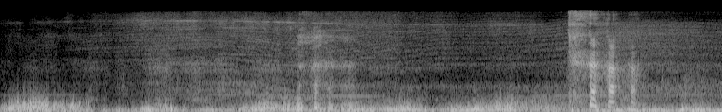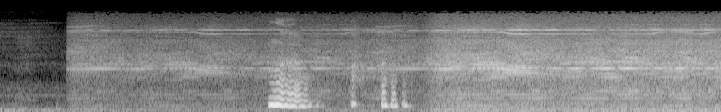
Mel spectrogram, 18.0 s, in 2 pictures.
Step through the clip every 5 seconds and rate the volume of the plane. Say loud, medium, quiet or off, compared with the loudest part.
quiet, quiet, medium, loud.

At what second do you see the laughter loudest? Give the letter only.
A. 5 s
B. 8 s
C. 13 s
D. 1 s
C.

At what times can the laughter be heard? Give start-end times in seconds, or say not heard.
3.7-4.5, 7.1-8.0, 12.3-14.2.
